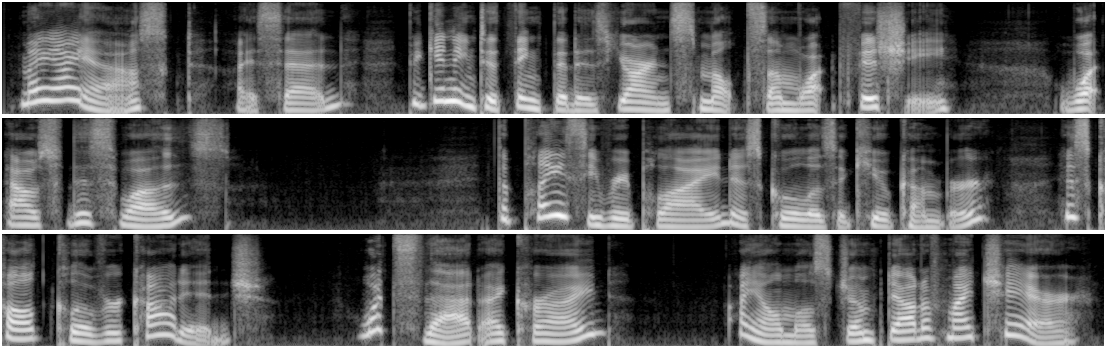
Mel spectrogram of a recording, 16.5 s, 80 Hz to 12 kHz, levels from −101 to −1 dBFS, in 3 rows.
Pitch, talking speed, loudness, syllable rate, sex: 215 Hz, 150 wpm, -20 LUFS, 4.7 syllables/s, female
